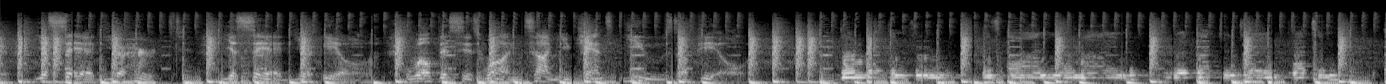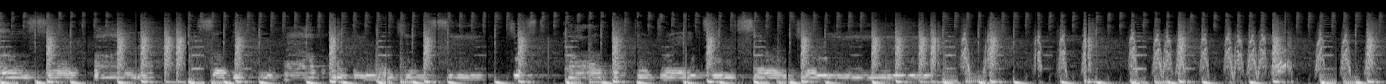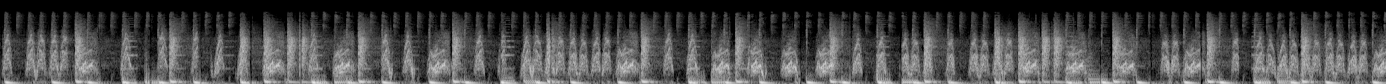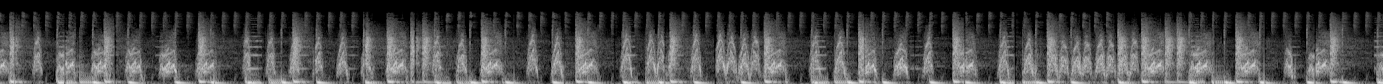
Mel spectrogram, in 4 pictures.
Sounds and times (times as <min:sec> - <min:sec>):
Scratching (performance technique): 0:00.0 - 0:55.4.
